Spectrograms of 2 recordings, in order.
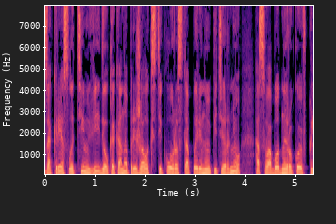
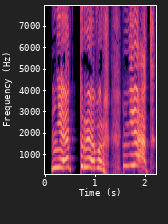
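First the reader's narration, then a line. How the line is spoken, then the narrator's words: Screamed. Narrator (Russian): завопила миссис Сигсби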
